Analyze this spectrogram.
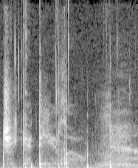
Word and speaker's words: Chikatilo: today's story is about andre chicadillo i looked up the name and i saw several documentaries that pronounced it that way so i'm but i'm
